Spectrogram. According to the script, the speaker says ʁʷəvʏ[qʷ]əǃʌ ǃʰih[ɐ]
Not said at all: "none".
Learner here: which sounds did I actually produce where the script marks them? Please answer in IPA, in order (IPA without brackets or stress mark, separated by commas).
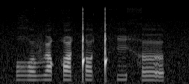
qʷ, ə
